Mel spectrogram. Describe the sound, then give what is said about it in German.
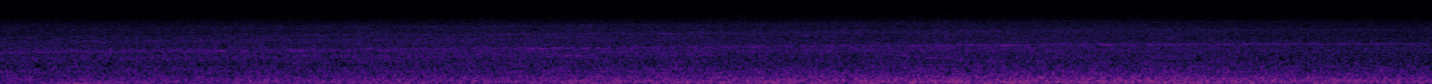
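A passenger airplane roars through its takeoff run, a dense, steady engine rumble with a high whine that slowly climbs in pitch, loud, with no voices. “Und dann hebt dieses Flugzeug ab.”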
